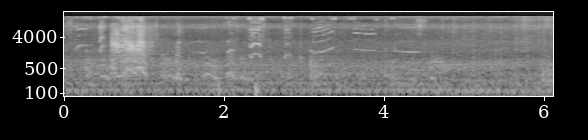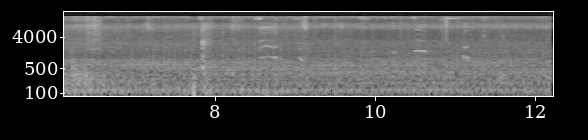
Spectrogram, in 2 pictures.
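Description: Young puppies whimpering, with many short, high, gliding squeaks scattered throughout, over a steady low hum. A sharp knock sounds about eight seconds in, and a smaller one about two seconds in.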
